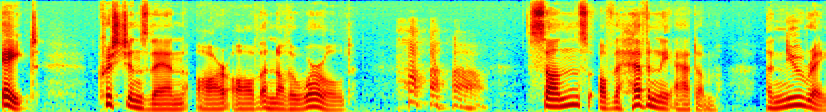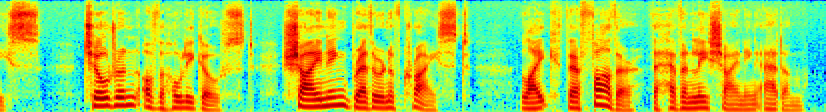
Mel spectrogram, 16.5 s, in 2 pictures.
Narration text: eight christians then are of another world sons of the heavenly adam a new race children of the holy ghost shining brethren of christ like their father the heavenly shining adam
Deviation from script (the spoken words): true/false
false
